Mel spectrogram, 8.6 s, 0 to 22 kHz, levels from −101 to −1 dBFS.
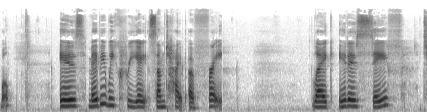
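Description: At 4.44 s, after "create some type of", there is a CD skip. The laser jumped tracks. A tick and brief mute follow, then the speech jumps.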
